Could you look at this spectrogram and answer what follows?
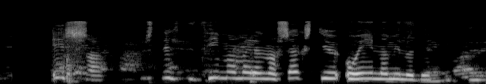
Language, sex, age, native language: Icelandic, male, 14, Icelandic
